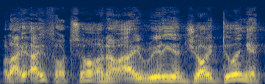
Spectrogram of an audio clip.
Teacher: there's a slow and deliberate manner of speech to many Welsh accents a lovely up and down motion that makes every vowel sound positively marvelous obviously different corporations has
